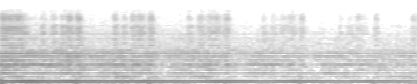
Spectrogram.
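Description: Near silence: a faint steady hum, with the last of the background music dying away over the first second or so.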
